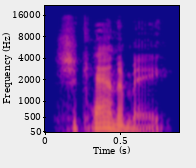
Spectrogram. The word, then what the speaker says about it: Chicanime: And Lauren corrected me, and the name of the channel is Chicanime.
